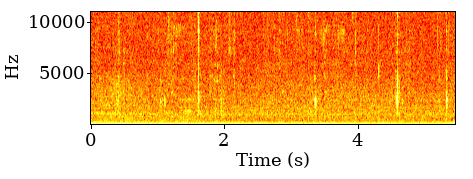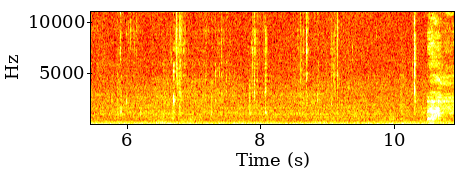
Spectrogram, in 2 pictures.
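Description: A man chewing a mouthful of a chicken-and-doughnut sandwich, with small scattered mouth clicks, over a steady low rumble inside the car. A brief voiced sound comes near the end.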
